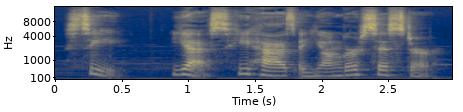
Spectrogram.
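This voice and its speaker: Woman host reading a beginner listening test, very slow and clear, soft music underneath. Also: mid-range voice. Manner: slow, careful reading of questions and answers. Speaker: English teacher and channel host. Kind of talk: scripted lesson narration.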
